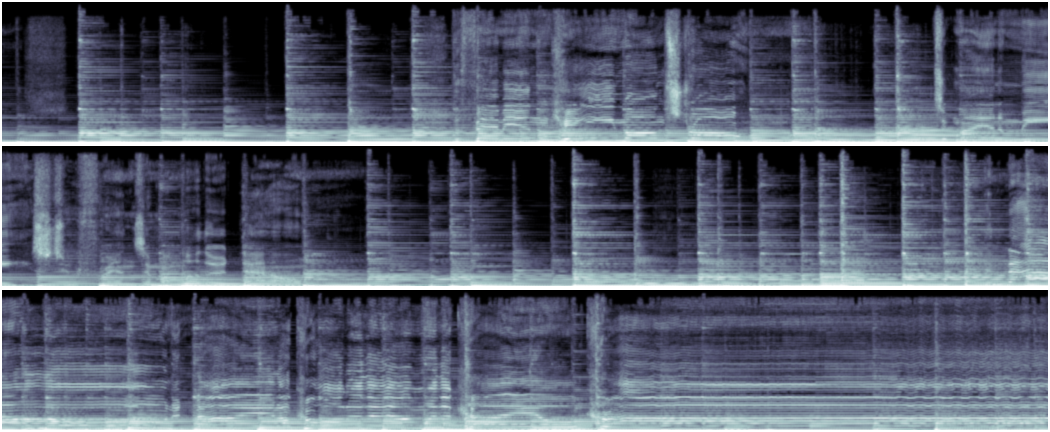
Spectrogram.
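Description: Steel-string acoustic guitar strummed in a steady country-folk rhythm, an instrumental passage of chords.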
